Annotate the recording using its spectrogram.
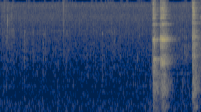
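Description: Near silence, then about three seconds in two brief clinks of metal against a Dutch oven.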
